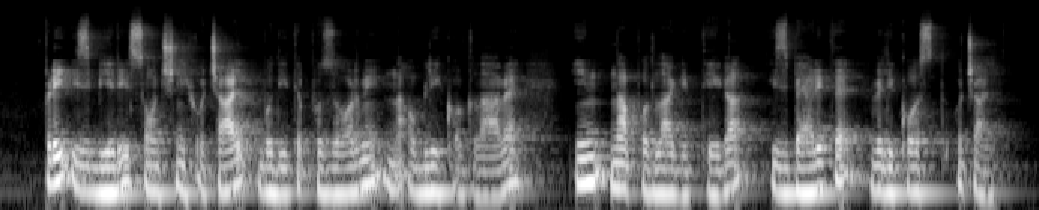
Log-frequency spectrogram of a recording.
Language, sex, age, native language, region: Slovenian, male, 60+, Slovenian, Posavska region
